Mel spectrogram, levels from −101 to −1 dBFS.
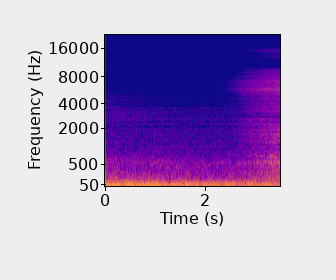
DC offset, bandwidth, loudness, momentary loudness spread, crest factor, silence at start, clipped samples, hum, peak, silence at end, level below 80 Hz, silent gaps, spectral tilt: under 0.1%; 7.8 kHz; -40 LUFS; 7 LU; 14 dB; 0 s; under 0.1%; none; -18 dBFS; 0 s; -32 dBFS; none; -6 dB/octave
